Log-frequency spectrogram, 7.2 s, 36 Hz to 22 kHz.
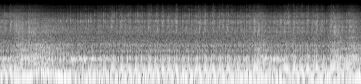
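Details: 1974 VW Bus that sat over 10 years, running a non-original engine (the bus was originally fuel injected), back on the road; deep, steady air-cooled thrum with an even beat and no knocking or stumbling. Normal idle.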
